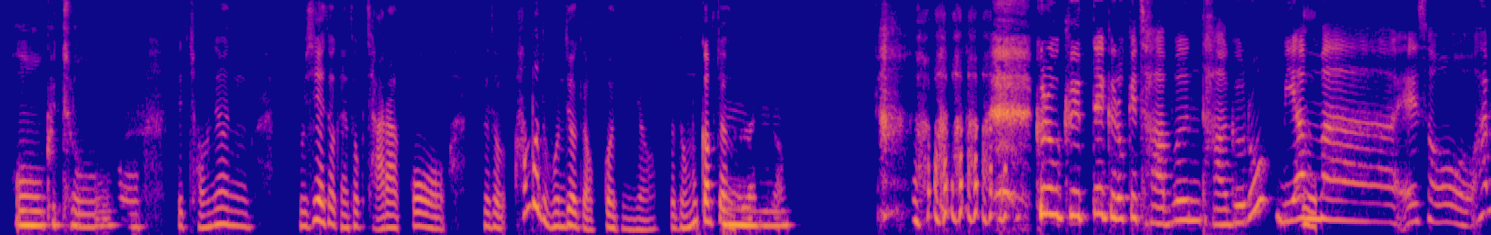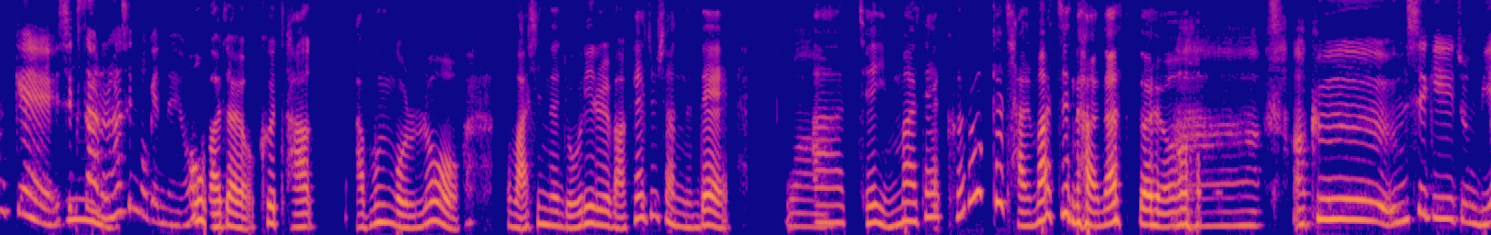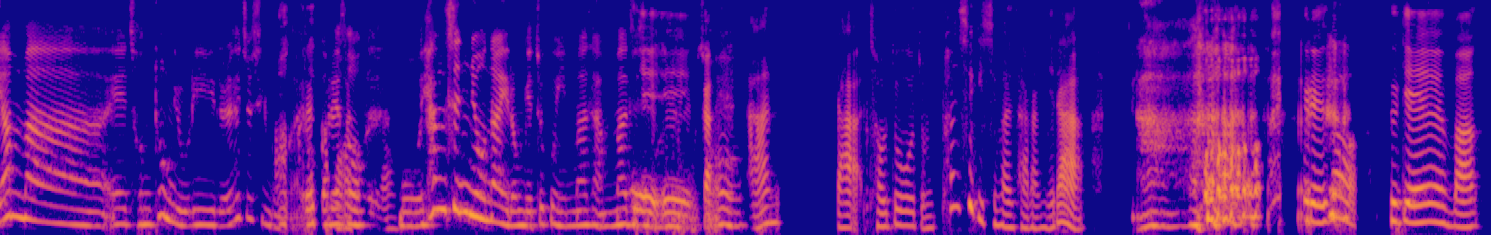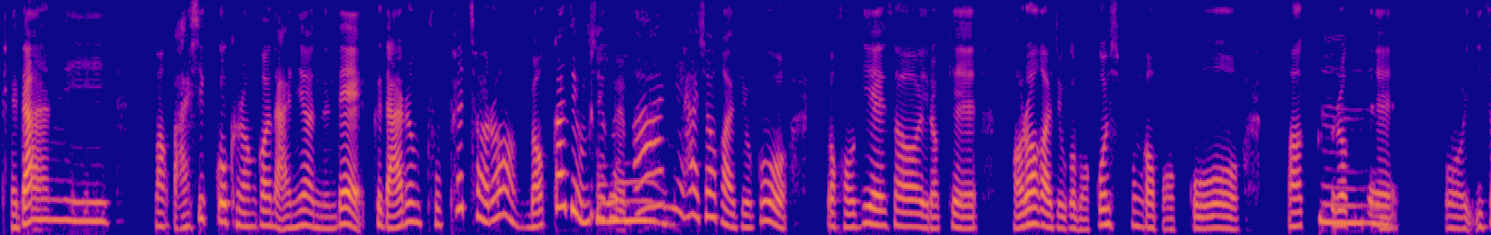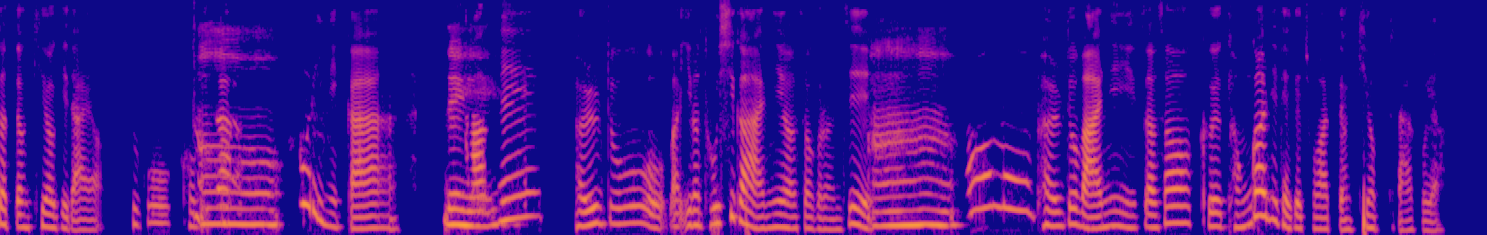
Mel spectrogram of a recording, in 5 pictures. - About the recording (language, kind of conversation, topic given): Korean, podcast, 여행 중에 현지인 집에 초대받은 적이 있으신가요?
- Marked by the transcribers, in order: tapping; laugh; laughing while speaking: "않았어요"; teeth sucking; laugh; laugh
